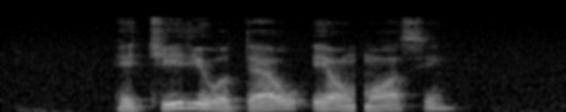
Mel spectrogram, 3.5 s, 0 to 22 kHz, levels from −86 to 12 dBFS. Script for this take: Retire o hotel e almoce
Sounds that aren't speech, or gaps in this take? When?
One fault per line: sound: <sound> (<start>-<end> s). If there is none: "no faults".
sound: dropout (2.2-2.3 s)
